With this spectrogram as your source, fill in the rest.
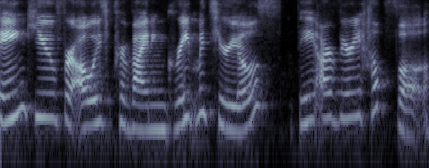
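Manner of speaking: ordinary talk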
